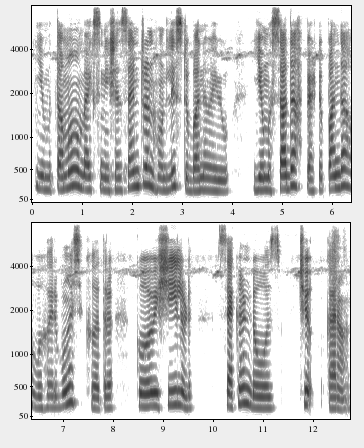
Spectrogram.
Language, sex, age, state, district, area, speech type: Kashmiri, female, 30-45, Jammu and Kashmir, Ganderbal, rural, read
